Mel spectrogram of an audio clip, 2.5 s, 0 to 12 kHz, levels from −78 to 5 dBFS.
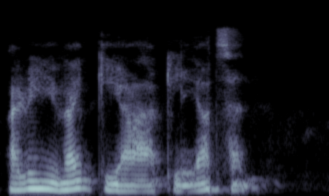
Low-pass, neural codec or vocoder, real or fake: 7.2 kHz; codec, 16 kHz, 2 kbps, FreqCodec, larger model; fake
